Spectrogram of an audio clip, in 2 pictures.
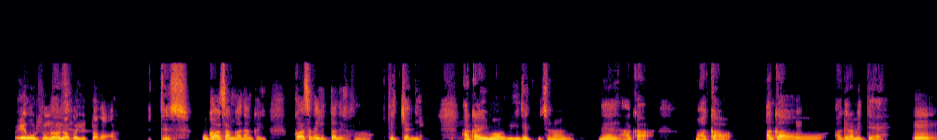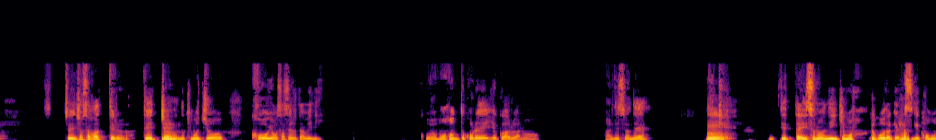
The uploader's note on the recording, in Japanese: ZOOMで収録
